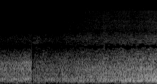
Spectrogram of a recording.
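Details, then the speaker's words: Car wheel bearing in removed steering knuckle, hub spun by hand before replacement: rough, gritty rumble swelling as it spins, said to roar like a jet turbine above 60-70 km/h; worn wheel bearing rumble. "tá vendo aí galera isso aqui é o rolamento isso aqui quando passa de 60 galera 60 70 km por hora isso aqui fica um voou tão grande que parece uma turbina de avião na hora que o avião tá saindo do chão aquela velocidade entendeu"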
